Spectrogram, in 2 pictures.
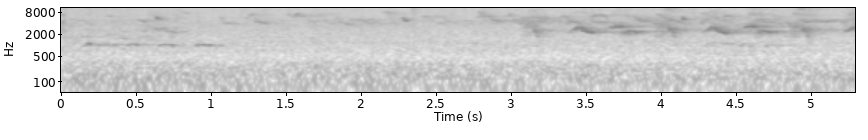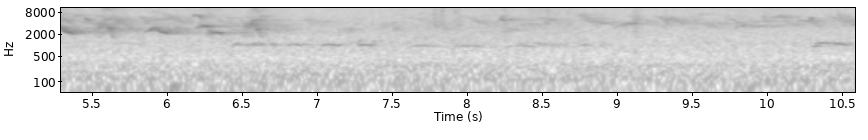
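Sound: birds singing in trees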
